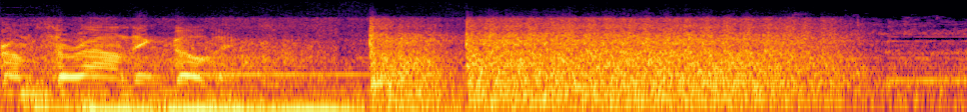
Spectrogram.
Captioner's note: guns shooting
